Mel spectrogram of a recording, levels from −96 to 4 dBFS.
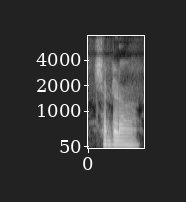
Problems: background sounds at intervals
